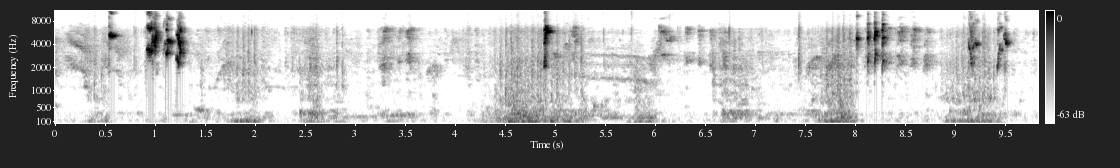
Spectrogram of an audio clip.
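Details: Lovebirds flying freely and eating seeds, fruits and vegetables in a large aviary; sharp, shrill high chirps come in scattered bursts over ten seconds, with soft fluttering sounds between them.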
